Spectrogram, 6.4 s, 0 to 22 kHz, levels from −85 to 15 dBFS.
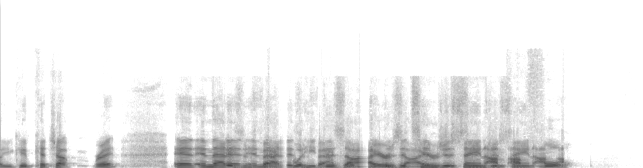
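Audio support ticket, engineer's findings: Doubled audio track, 2.22 to 5.63 s: full-band second copy of the speech about half a second behind, about 5 dB quieter, dry, abrupt start and stop. Likely a slower second capture path or an edit holding two misaligned copies.

Repeated stalls (stutter), 2.33 to 3.70 s: 12 jitter-buffer underruns from late or slow packet delivery. Last sound held over each gap, 249 ms in total, about 18% of the span, longest 94 ms. Nothing lost; delivery drags and stutters.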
